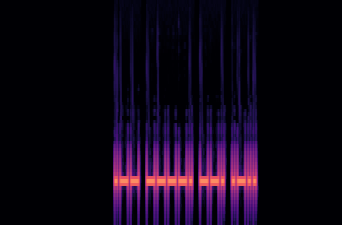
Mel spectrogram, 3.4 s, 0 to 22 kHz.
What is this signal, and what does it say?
Morse code, heard as a keyed tone, about 44 wpm, 700 Hz. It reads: W9GL
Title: Easy Call Signs - 45wpm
